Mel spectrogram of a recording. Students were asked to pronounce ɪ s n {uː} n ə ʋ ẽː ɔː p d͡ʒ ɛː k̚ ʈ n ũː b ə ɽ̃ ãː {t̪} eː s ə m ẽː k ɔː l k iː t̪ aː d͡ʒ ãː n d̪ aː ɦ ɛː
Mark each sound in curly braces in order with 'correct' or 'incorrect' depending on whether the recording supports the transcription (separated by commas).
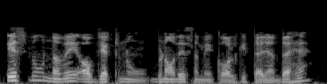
incorrect, incorrect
